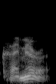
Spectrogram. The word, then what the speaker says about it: Chimera: Just to round that out, manufacturers, as a matter of fact, Chimera, for example, K-Y-M-E-R-A, that is the phonetic spelling of Chimera.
